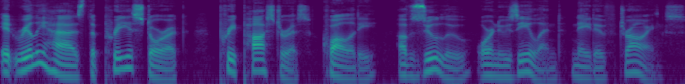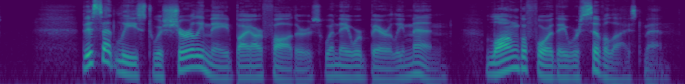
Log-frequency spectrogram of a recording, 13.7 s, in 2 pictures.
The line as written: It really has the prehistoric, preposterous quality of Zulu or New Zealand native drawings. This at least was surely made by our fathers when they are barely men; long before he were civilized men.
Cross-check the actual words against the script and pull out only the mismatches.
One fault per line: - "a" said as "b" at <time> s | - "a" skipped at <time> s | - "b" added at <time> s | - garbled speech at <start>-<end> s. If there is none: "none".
- "are" said as "were" at 10.4 s
- "he" said as "they" at 12.4 s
